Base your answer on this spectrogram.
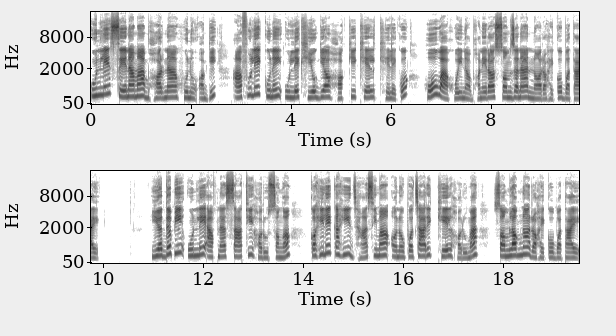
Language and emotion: Nepali, neutral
